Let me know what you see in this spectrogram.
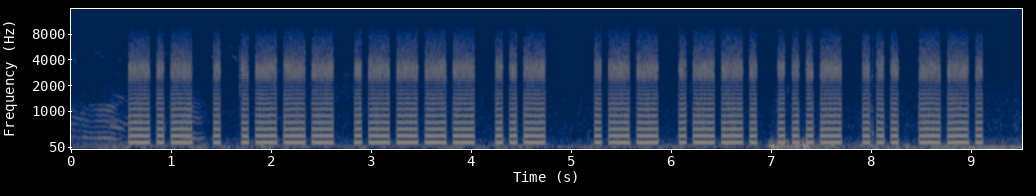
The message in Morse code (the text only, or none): KEJ1U WPVSG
